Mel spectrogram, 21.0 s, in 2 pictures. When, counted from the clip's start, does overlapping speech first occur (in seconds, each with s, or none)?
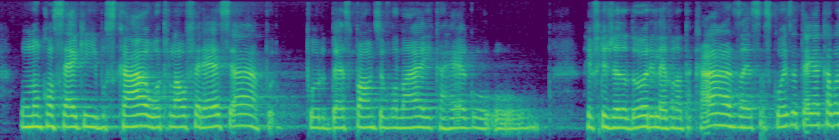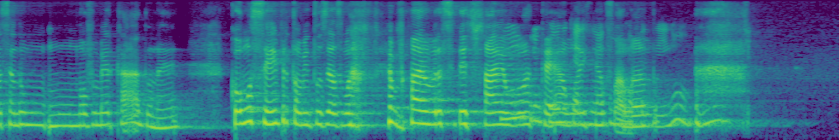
16.7 s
